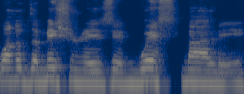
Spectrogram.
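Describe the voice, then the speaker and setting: A man speaks at a fairly slow pace in a fairly high voice, somewhat breathy, with a dark, mellow tone. His intonation is monotone and flat. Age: 80s+. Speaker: veteran author, speaker and missionary. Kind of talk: interview answer, telling stories.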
